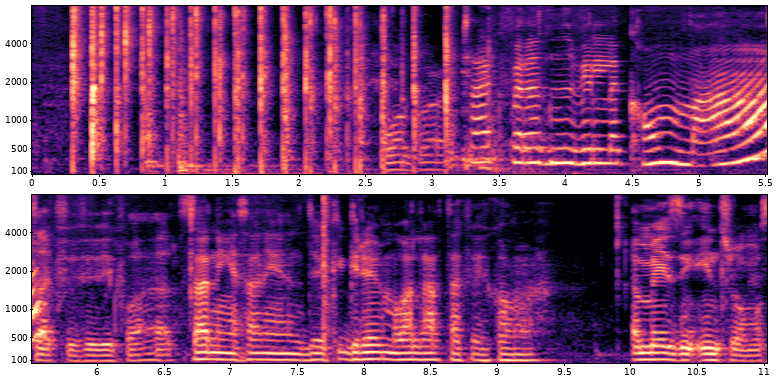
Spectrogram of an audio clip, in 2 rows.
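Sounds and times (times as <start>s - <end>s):
applause: 0.3s - 3.4s
speech: 2.6s - 9.4s, 10.0s - 11.0s.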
